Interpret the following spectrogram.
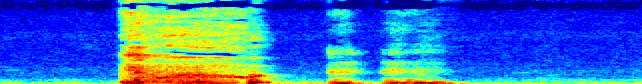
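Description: A woman coughs once about half a second in, followed by two short throat-clearing sounds.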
